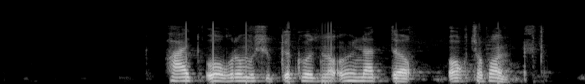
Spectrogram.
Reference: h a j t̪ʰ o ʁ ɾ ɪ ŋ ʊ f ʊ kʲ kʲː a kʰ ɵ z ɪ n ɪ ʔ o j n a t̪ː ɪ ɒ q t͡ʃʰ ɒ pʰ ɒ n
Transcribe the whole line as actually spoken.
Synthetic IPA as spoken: h a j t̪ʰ o ʁ ɾ ɪ m ʊ ʃ ʊ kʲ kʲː a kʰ ɵ z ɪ n ɪ ʔ o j n a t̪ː ɪ ɒ q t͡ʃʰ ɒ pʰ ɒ n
